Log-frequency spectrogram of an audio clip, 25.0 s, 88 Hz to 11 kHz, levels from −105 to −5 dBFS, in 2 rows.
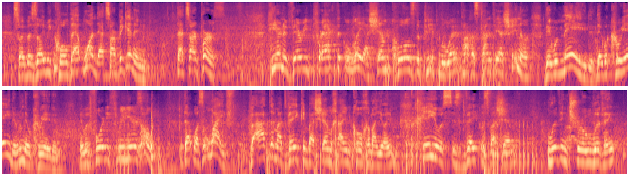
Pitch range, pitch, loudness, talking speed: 180-225 Hz, 200 Hz, -18 LUFS, 150 wpm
